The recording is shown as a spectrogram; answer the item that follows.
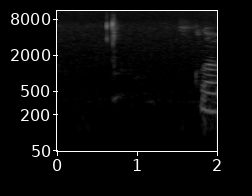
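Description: Two light clicks close together, about half a second in, from small plastic doll accessories being handled and fitted onto the doll.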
